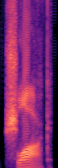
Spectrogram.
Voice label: "schlock", American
